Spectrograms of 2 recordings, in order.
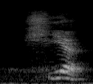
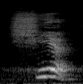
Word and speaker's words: chien: يعني عندنا هنا CH chien. يعني كتلاحظوا هنا علاش ما قلناش شيون، لحقاش قبل منها هذه EN كتقرا يا بحال شيان.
